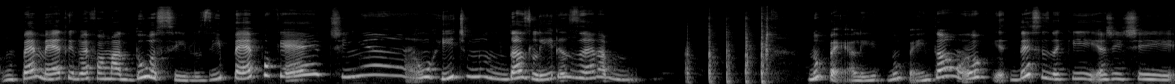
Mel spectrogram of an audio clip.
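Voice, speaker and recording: A woman gives an informal online literature lecture, recorded on a phone. Her voice sits a little high. She explains step by step, restarts her sentences and keeps checking in with her listeners. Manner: explains step by step, often adds tag questions and restarts. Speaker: literature teacher. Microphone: phone screen recording.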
